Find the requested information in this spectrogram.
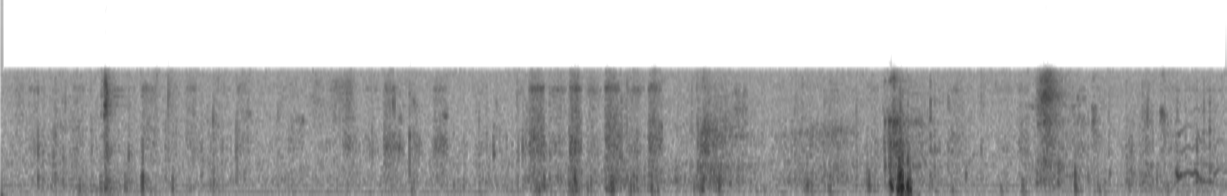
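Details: Noisy, effortful huffing and sniffing breaths with one loud snort from a dog (Lola) breathing hard; labored breathing.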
